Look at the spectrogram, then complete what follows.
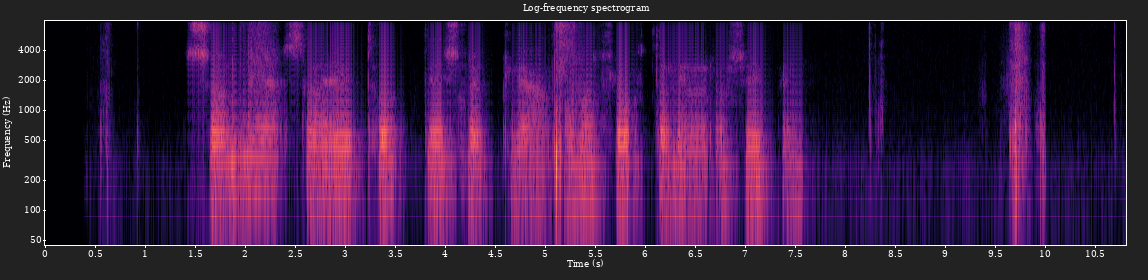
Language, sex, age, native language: Icelandic, female, 15, Icelandic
